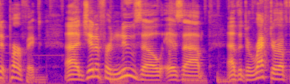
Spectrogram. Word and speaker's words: Nuzzo: H if you libertarians continuing an individual by the name of Jennifer Nuzo Nuzzo pronounced it perfect. Uh Jennifer Nuso is uh the director of the pandemic center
